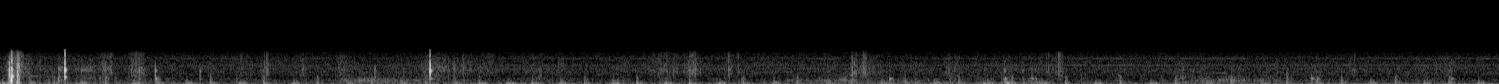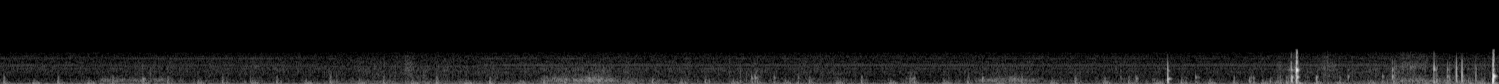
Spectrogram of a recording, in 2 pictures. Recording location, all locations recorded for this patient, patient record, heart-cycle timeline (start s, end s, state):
pulmonary valve (PV)
pulmonary valve (PV)+tricuspid valve (TV)+mitral valve (MV)
#Age: Adolescent
#Sex: Female
#Height: nan
#Weight: nan
#Pregnancy status: False
#Murmur: Absent
#Murmur locations: nan
#Most audible location: nan
#Systolic murmur timing: nan
#Systolic murmur shape: nan
#Systolic murmur grading: nan
#Systolic murmur pitch: nan
#Systolic murmur quality: nan
#Diastolic murmur timing: nan
#Diastolic murmur shape: nan
#Diastolic murmur grading: nan
#Diastolic murmur pitch: nan
#Diastolic murmur quality: nan
#Outcome: Normal
#Campaign: 2014 screening campaign
0.00	0.71	unannotated
0.71	0.77	diastole
0.77	0.88	S1
0.88	1.01	systole
1.01	1.11	S2
1.11	1.32	diastole
1.32	1.44	S1
1.44	1.56	systole
1.56	1.66	S2
1.66	1.86	diastole
1.86	1.96	S1
1.96	2.10	systole
2.10	2.18	S2
2.18	2.38	diastole
2.38	2.50	S1
2.50	2.64	systole
2.64	2.72	S2
2.72	2.92	diastole
2.92	3.02	S1
3.02	3.16	systole
3.16	3.26	S2
3.26	3.44	diastole
3.44	3.56	S1
3.56	3.68	systole
3.68	3.78	S2
3.78	4.00	diastole
4.00	4.12	S1
4.12	4.26	systole
4.26	4.36	S2
4.36	4.54	diastole
4.54	4.64	S1
4.64	4.80	systole
4.80	4.88	S2
4.88	5.08	diastole
5.08	5.18	S1
5.18	5.32	systole
5.32	5.42	S2
5.42	5.58	diastole
5.58	5.70	S1
5.70	5.84	systole
5.84	5.92	S2
5.92	6.14	diastole
6.14	6.24	S1
6.24	6.36	systole
6.36	6.46	S2
6.46	6.64	diastole
6.64	6.76	S1
6.76	6.88	systole
6.88	6.98	S2
6.98	7.18	diastole
7.18	7.28	S1
7.28	7.42	systole
7.42	7.52	S2
7.52	7.72	diastole
7.72	7.82	S1
7.82	7.96	systole
7.96	8.04	S2
8.04	8.24	diastole
8.24	8.34	S1
8.34	8.48	systole
8.48	8.60	S2
8.60	8.82	diastole
8.82	29.98	unannotated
